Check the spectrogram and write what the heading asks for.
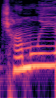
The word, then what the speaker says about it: Cholmondeley: You see how the Marchioness of Cholmondeley, oh God, I hate that word, Chumley, I think it's pronounced.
